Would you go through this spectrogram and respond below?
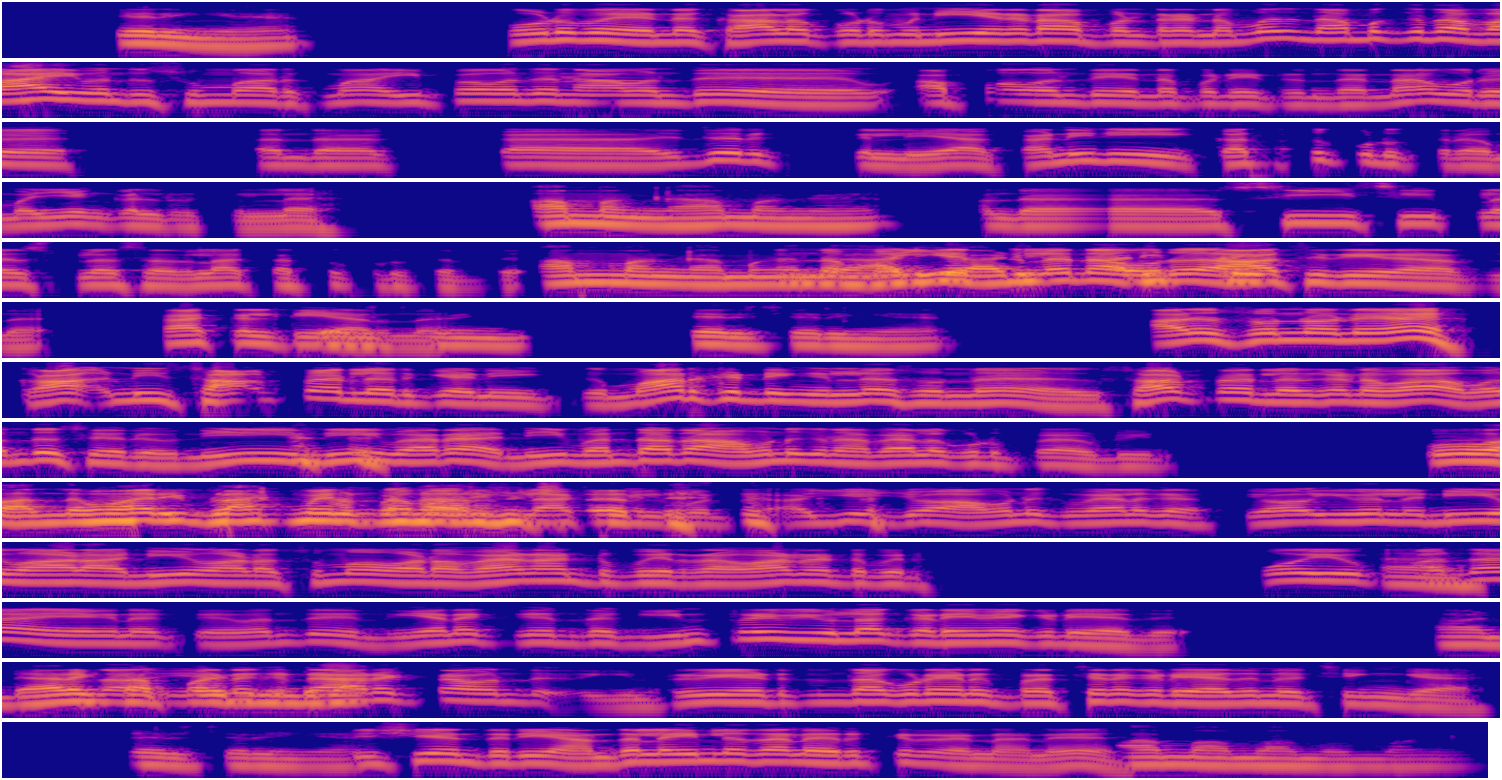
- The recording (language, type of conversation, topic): Tamil, podcast, வழிகாட்டியுடன் திறந்த உரையாடலை எப்படித் தொடங்குவது?
- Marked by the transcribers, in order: in English: "சி, சி பிளஸ் பிளஸ்"; in English: "ஃபேகல்டியா"; chuckle; in English: "பிளாக்மெயில்"; other background noise; in English: "பிளாக்மெயில்"; chuckle; in English: "இன்டர்வியூலாம்"; in English: "டைரக்ட்டு அப்பாயின்ட்மென்ட்டு"; in English: "டைரக்ட்டா"; in English: "இன்டர்வியூ"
